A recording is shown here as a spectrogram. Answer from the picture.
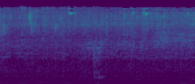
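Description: Chicken kosha, a thick chicken and potato curry, sizzling faintly and steadily as it fries down in a kadai.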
